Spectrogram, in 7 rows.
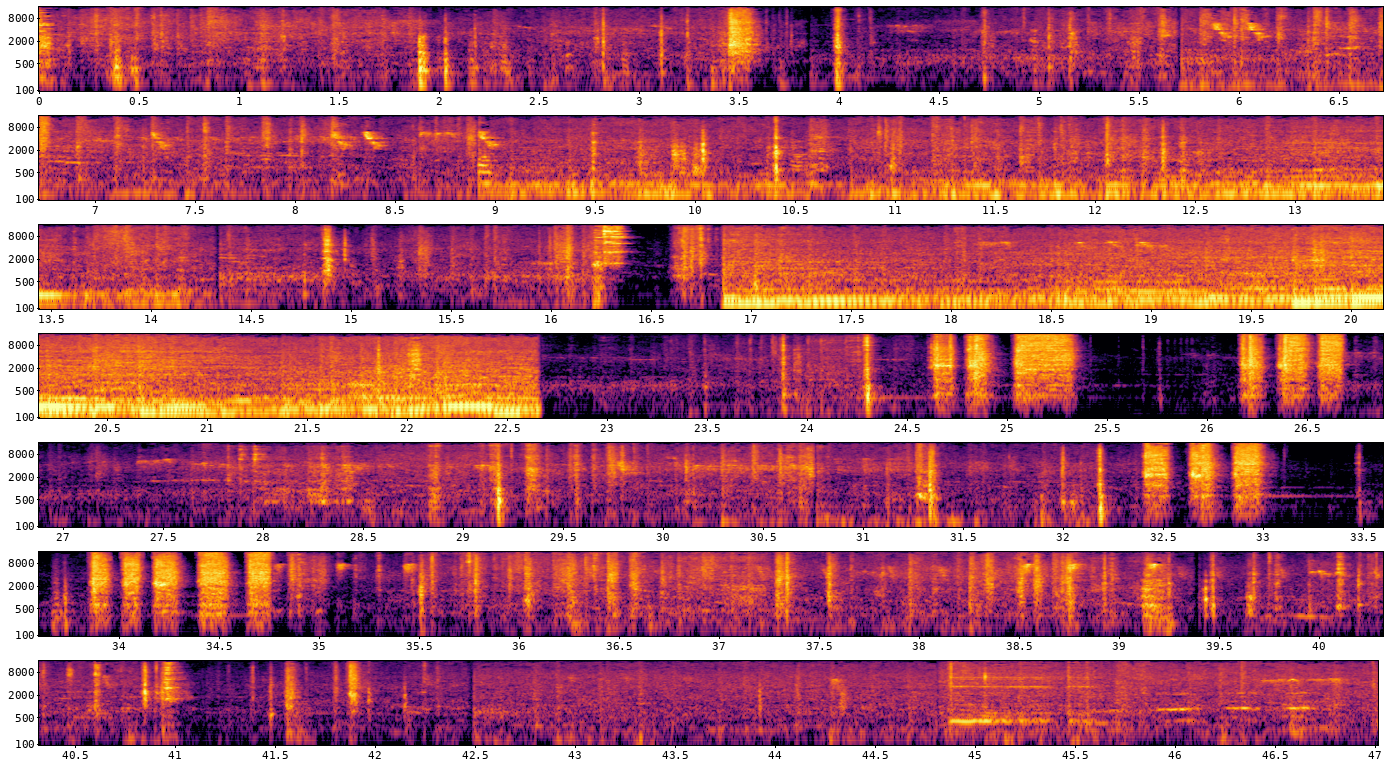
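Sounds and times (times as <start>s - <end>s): motorcycle engine running: 16.9s - 22.7s.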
